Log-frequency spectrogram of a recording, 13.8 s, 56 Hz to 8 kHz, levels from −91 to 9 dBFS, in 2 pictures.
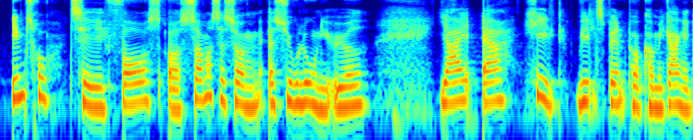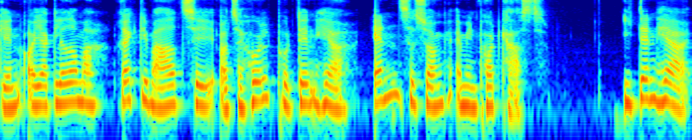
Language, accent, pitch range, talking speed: Danish, native, 185-220 Hz, 180 wpm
